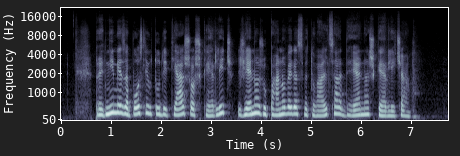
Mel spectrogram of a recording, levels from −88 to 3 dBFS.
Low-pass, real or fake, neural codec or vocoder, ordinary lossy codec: 19.8 kHz; fake; codec, 44.1 kHz, 7.8 kbps, DAC; none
